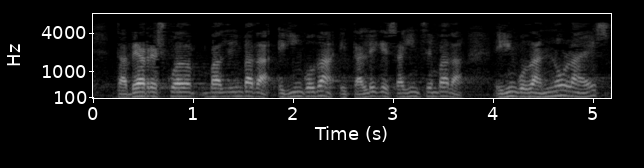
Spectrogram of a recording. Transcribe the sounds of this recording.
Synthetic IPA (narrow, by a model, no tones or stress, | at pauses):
t̪aβe̞are̞skoabaimbaðaʔe̞ɣ̞iŋɡo̞ðaʔe̞t̪ale̞ɣe̞saɣ̞int͡se̞mbaða | e̞ɣiŋɡo̞ðano̞lae̞s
